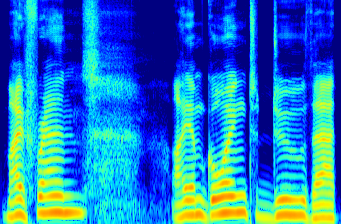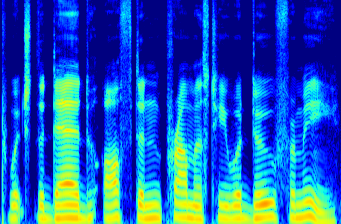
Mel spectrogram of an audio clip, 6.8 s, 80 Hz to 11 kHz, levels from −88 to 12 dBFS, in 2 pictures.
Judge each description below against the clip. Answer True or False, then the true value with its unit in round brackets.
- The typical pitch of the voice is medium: True (155 Hz)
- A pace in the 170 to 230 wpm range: False (160 wpm)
